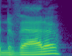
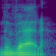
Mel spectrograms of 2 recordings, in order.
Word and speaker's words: Nevada: so I want to remember it but yeah Nevada that's that's what I'm gonna go with Nevada so shout out shout out to the wolf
